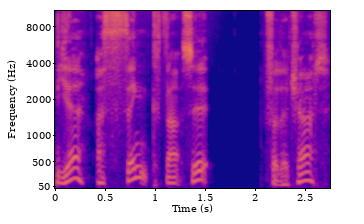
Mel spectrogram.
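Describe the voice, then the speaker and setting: In a very clean recording with a silent background and a dry, close sound with no echo, a man speaks with a dark, mellow tone and lively intonation. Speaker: software tutorial presenter. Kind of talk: live stream Q&A and sign-off. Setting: live stream. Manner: casual, hesitant with fillers.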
